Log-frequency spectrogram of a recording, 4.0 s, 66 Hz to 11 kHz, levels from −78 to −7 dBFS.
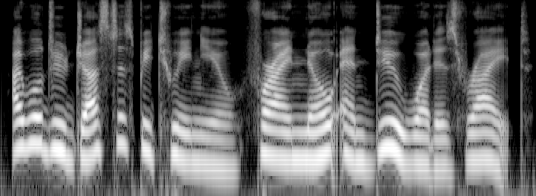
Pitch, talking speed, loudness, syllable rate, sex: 180 Hz, 210 wpm, -16 LUFS, 4.5 syllables/s, female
